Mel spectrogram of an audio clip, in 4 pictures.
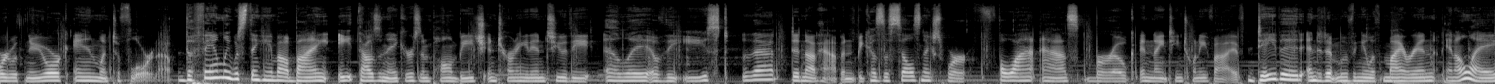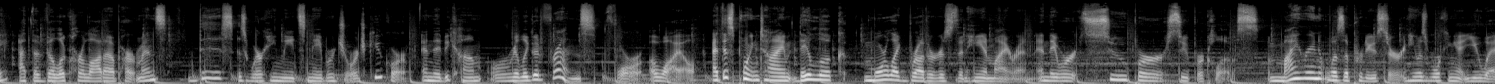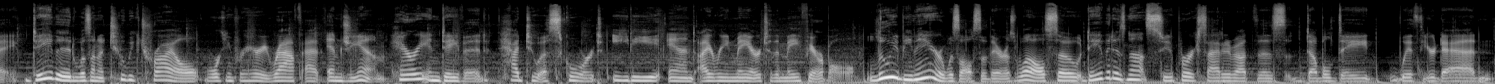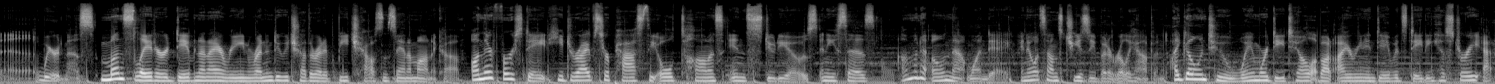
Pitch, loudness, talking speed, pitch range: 165 Hz, -16 LUFS, 210 wpm, 150-185 Hz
